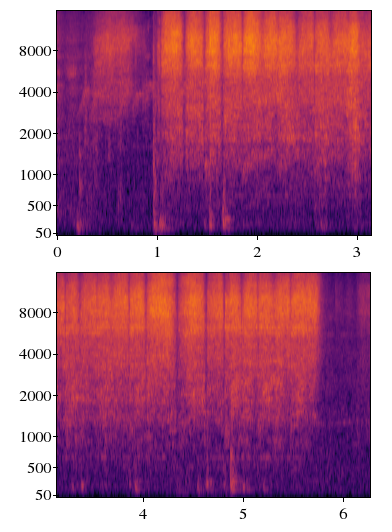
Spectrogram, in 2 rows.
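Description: Sandpaper rubbing rapidly back and forth along the forearm chamfer of an HW30 air rifle's wooden stock, close and loud rhythmic scratchy strokes that pause briefly at the start and end.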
